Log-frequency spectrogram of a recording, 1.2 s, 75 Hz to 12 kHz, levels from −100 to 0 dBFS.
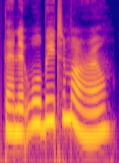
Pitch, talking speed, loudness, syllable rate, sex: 230 Hz, 300 wpm, -14 LUFS, 6.4 syllables/s, female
